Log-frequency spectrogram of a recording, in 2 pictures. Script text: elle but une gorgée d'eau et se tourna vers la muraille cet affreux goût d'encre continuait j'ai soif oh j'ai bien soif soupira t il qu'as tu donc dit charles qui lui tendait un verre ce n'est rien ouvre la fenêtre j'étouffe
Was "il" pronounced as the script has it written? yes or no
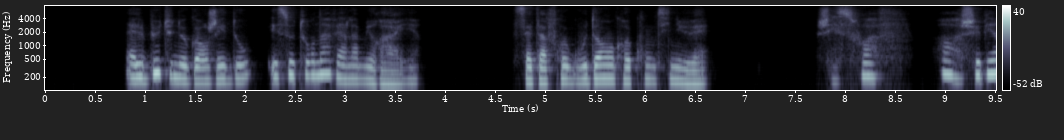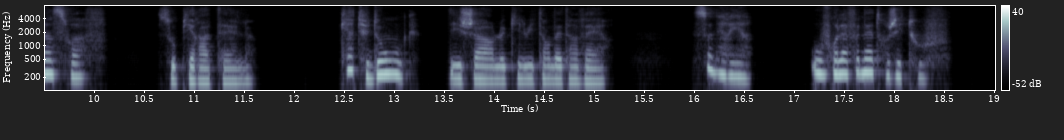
no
